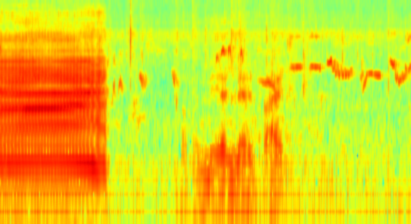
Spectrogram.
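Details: Afternoon herding of tame cows; a fat cow calls the female with one strong, even moo lasting about a second, which stops abruptly, leaving scattered bird chirps and quiet background.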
